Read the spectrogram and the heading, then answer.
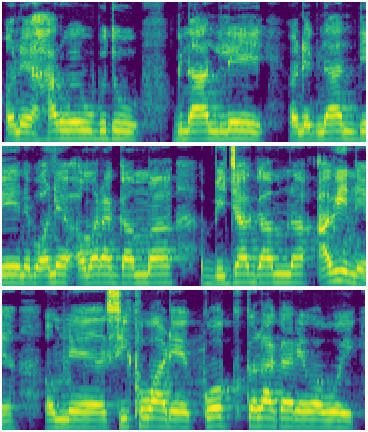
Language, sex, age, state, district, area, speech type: Gujarati, male, 18-30, Gujarat, Surat, rural, spontaneous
